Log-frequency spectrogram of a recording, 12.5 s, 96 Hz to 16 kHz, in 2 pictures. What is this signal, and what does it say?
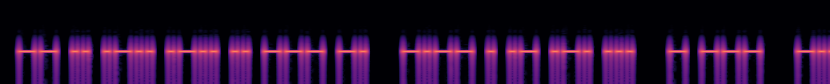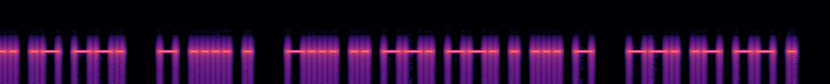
Morse code, heard as a keyed tone, about 30 wpm, 700 Hz. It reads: MILLION YEARS TO BAG THE BIGGEST GAME
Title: A Sound Of Thunder 30wpm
